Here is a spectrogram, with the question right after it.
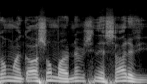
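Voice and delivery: ordinary talk, nothing marked

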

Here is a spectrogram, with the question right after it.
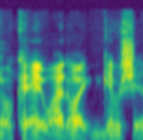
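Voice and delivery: normal talking voice

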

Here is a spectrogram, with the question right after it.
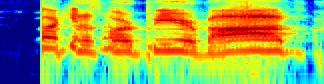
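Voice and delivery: high, loud, shrill, raspy, demanding, bratty yell. Describing a guy who constantly yells at his mom to get stuff, imitating his yelling. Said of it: "I'm not good at impressions".

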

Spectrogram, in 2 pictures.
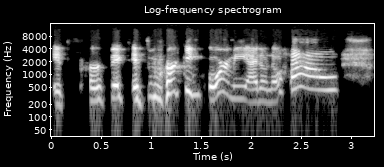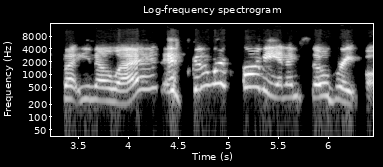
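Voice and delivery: forced, laughing cheerfulness, high and swooping. Imitating own habit of forcing joy when things fall apart: fake laughing while talking. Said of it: "I will say it like that".

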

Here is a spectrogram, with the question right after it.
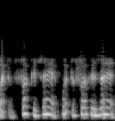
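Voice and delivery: put-on, very high, shrill, repeated yelling. Retelling how a new guy on the gate started yelling: imitating someone yelling. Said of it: "he started yelling".

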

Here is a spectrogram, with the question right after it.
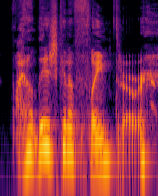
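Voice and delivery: high, sincere, earnest, fed-up exasperation. Recounting someone's suggestion, imitating Steven's earnest exasperation. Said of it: "like Steven voice of like earnest exasperation".

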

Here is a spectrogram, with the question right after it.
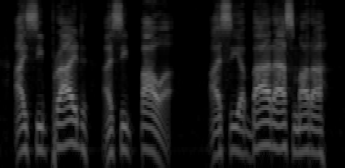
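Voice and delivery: clumsy, put-on Jamaican accent, loud. Admitting they can't do a Jamaican voice, then trying anyway: bad Jamaican accent. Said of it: "I don't know how to do a Jamaican voice".

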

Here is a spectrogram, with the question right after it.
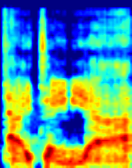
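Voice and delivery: rough, rasping croak on 'titania'. Narrator voices a death tyrant praying to its goddess: croaked 'Titania'. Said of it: "As it croaks out".

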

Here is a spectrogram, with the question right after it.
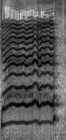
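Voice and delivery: big dramatic announcing tone. Announcing the special guest together, asked to say it really good: announcing grandly. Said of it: "but you gotta say it, like, you know, really, really good".

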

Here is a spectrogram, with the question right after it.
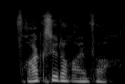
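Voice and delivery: acted, low, very soft, laconic offhand remark. Retelling what a man answered when asked what to do, retelling a laconic remark. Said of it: "den lapidaren Satz".

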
